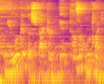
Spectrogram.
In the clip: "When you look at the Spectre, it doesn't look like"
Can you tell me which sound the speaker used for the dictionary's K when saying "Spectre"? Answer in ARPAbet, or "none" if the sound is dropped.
K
